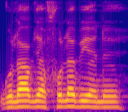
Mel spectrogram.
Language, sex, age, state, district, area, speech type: Sindhi, male, 30-45, Gujarat, Kutch, rural, spontaneous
